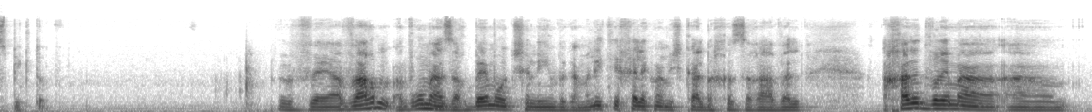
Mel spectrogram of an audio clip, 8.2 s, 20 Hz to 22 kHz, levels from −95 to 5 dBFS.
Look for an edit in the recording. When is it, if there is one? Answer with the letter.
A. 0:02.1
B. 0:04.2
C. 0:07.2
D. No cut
A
